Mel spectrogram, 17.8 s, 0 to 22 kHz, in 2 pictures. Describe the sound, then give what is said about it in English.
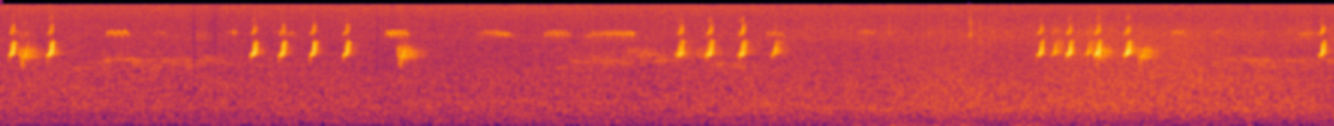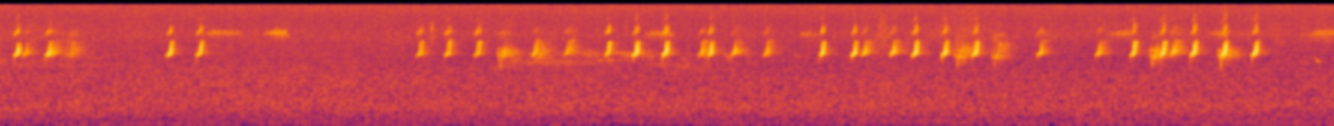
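Two birds call back and forth in quick clusters of short, high-pitched chirps that repeat throughout, over a steady low background hiss. No one speaks. “Both birds are calling, pointing at 698.”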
